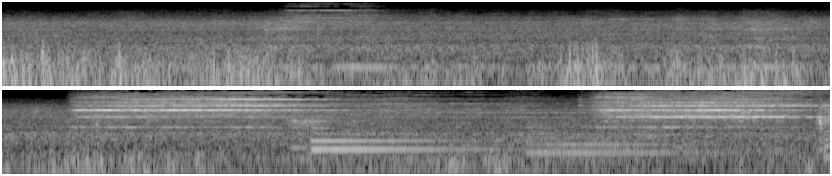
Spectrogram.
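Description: Red DB Regio multiple-unit train running through the station with a low rumble; about halfway in, its wheels start squealing in high, steady tones, with a few lower tones mixed in.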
